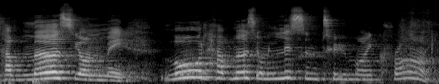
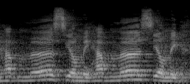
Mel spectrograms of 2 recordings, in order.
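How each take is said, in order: First: Loud, much higher cry for mercy, slowing at the end; desperate cry. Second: Loud repeated plea for mercy, pitch raised; crying out. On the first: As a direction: cry out over the whole crowd. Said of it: "it's annoying the onlookers". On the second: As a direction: beg again and again, louder each time. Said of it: "he cries again and again". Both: Acted.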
